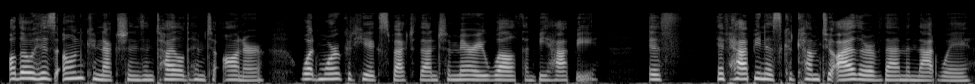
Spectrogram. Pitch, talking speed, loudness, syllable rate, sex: 215 Hz, 190 wpm, -22 LUFS, 5.3 syllables/s, female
